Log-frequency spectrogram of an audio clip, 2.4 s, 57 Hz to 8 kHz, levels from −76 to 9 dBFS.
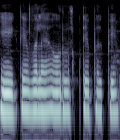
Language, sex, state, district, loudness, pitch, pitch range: Marwari, female, Rajasthan, Nagaur, -15 LUFS, 155 Hz, 150-155 Hz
